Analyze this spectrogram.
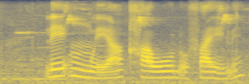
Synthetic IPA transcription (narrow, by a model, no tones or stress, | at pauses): lɪŋ̩ŋwɛja̰q͡χʰaʊlɔ̰faɛːlɛ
